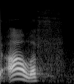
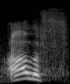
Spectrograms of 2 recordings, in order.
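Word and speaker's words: אלף: of hummus on dirt listen how I pronounce now did you hear it there's no sound it's connected with something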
